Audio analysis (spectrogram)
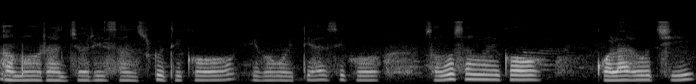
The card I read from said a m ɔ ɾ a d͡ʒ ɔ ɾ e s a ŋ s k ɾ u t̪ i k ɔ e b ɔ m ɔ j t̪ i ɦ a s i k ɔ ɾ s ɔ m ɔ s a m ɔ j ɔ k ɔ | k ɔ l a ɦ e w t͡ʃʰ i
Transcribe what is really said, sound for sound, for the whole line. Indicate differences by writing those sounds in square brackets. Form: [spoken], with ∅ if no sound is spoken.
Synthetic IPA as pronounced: a m ɔ ɾ a d͡ʒ ɔ ɾ e s a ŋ s k ɾ u t̪ i k ɔ e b ɔ [ŋ] ɔ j t̪ i ɦ a s i k ɔ [∅] s ɔ m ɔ s a m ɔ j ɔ k ɔ | k ɔ l a ɦ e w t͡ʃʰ i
